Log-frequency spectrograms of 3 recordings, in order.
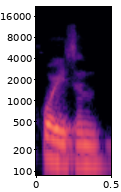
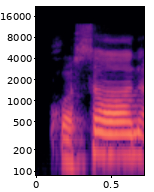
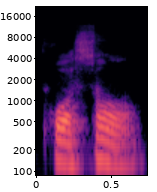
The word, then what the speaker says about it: Poisson: That's said to have a Poisson distribution, P-O-I-S-S-O-N. There's two S's there, so it's not poison. It's Poisson, or I suppose if we were really trying to be French, it would be something like Poisson, right?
